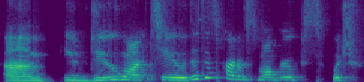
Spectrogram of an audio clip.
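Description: A woman's voice: on the high side, expressive, a little slow, a bit bright. A woman who teaches preschool, talking informally in an online training workshop. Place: indoors on a video call. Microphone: video call.

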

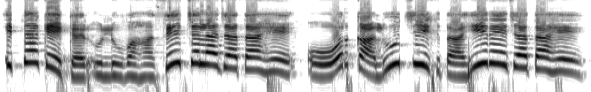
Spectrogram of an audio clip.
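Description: Female narrator for children's cartoon tales, high voice, very lively intonation. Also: takes it slowly. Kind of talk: scripted children's story narration.

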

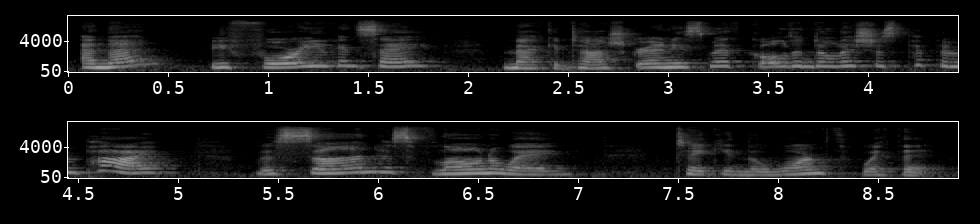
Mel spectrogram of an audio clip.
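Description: Higher-voiced American woman reading a children's story. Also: lively intonation, measured pace, a bit bright. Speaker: storyteller reading a picture book. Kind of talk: children's read-aloud storytelling. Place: small indoor room.

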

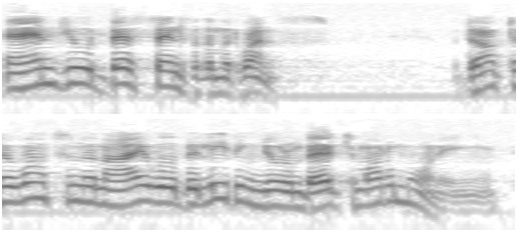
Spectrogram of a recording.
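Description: Assured British sleuth, vintage radio drama; fairly high, lively pitch, authoritative. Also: male voice, brisk. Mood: commanding. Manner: precise, authoritative, superior. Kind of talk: 1940s radio drama acting. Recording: muffled old radio broadcast.

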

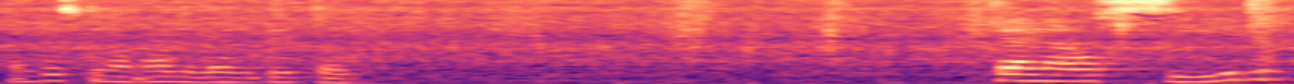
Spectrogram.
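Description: A woman's voice: lowish voice, steady tone, moderate pace, very noisy. A woman thinking aloud in a casual cooking vlog as she works in her home kitchen. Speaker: home cook vlogger. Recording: loud music behind the voice.

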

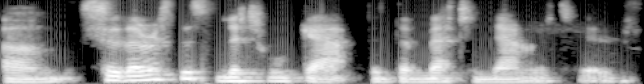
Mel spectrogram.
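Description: A man, the book's translator, speaking in a measured, analytical way about the novel. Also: fairly low pitch, very animated, creaky, darkish tone, husky, dull audio. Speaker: translator guest. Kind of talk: thoughtful discussion.

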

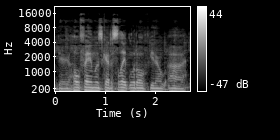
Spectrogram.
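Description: A man's voice: mid-range voice, steady tone, darkish tone. Stuffed-up man chatting over music. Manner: upbeat, chatty, quick asides. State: stuffed up with nasal congestion. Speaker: gaming channel host. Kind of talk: casual game recommendations to camera. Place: room with game shelves, indoors.

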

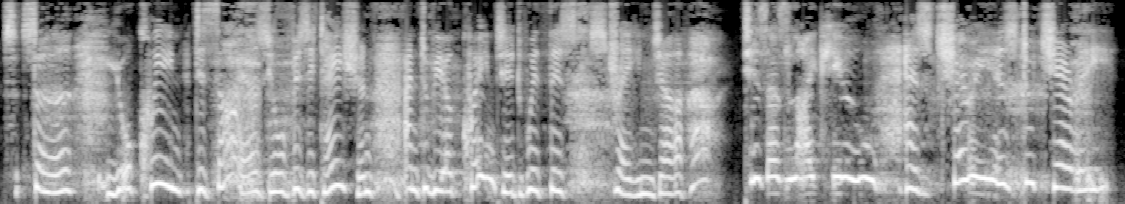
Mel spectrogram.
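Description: Bold, high-voiced old court lady. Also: animated, slight background noise, heavily acted. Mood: excited, breathless. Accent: British. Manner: declamatory, drawn-out. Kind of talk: Shakespearean radio drama acting. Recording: slightly dull audio.

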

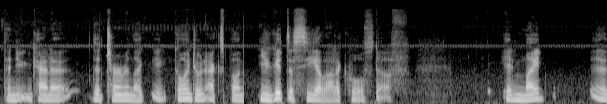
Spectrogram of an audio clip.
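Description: Gravelly, husky man vlogging outdoors. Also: on the high side. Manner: relaxed, rambling with fillers and restarts. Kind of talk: casual talk to camera. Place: outdoor campsite among pine trees. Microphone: camera held at arm's length.

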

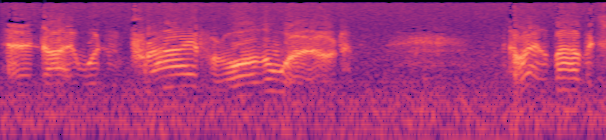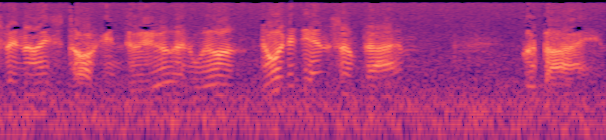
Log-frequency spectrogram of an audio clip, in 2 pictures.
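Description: A wry, persistent older churchman, talks in measured, rhetorical phrases with a gentle needle in them. The sound is that of an old broadcast, muffled and noisy with rumble. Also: lively intonation. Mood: genial, needling. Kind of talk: radio drama acting.

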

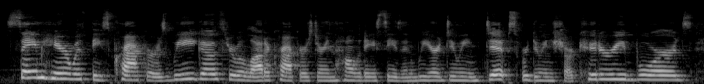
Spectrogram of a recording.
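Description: A woman's voice: mid-range voice, normal speed. A middle-aged woman chatting casually through a grocery haul, explaining her family's meal plans in a homey way. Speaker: family lifestyle vlogger.

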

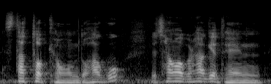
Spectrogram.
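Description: A man in his thirties giving polite, measured explanations as an interview guest. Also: lowish voice, expressive, a little mellow, slight background noise. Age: 30s. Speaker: interview guest, startup CEO. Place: bright TV studio. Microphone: lapel mic.

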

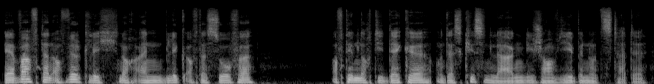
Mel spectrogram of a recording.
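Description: A man narrating a crime story in a measured, sober and deliberate way. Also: deep voice, fairly even intonation, no room sound, clean studio sound.

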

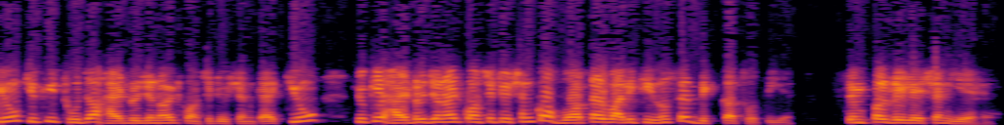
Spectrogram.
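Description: A young man teaching homeopathy, reading English passages slowly and then explaining them, often answering his own questions. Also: sits high, very animated, husky. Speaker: homeopathy lecturer. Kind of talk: online lecture mixing Hindi and English. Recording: tinny phone-line sound.

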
